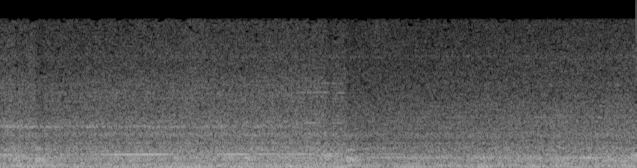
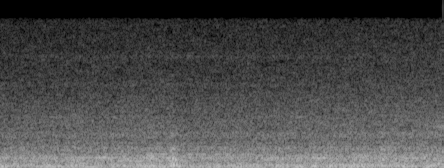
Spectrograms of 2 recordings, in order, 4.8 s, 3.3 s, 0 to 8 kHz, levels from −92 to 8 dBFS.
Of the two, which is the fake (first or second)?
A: second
